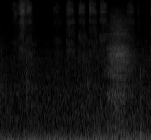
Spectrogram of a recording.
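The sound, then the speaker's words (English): Writing on a board: faint, soft scratching strokes in short bursts with brief gaps between them, heard alone without talk. “Let me write a couple of things on the board here.”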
